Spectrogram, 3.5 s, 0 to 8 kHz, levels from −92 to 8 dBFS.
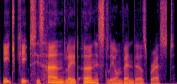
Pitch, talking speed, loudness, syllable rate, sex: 100 Hz, 150 wpm, -20 LUFS, 3.9 syllables/s, male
